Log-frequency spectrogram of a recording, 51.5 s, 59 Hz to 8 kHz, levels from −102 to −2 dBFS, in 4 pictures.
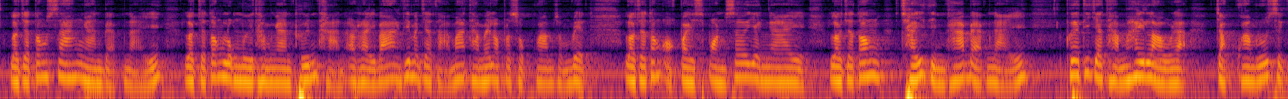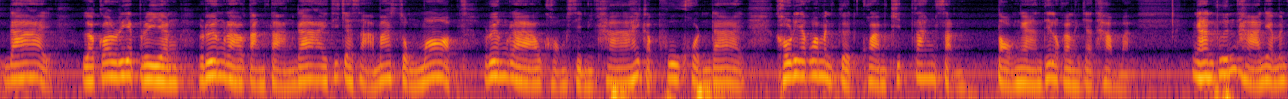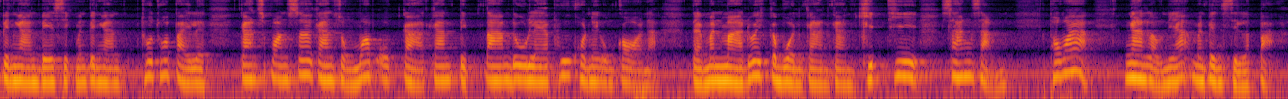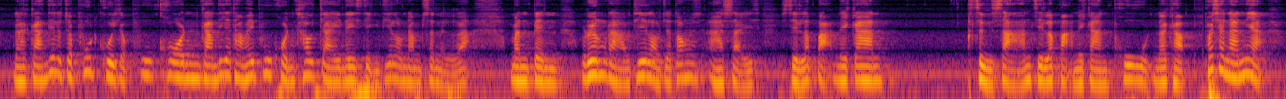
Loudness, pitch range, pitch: -31 LUFS, 130-175 Hz, 150 Hz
